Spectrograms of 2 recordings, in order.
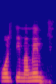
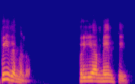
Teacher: tiene la mayor intensidad en la anterior a la antepenúltima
